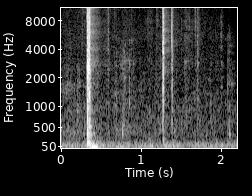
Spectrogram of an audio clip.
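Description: Clamshell post-hole digger jabbed into the soil to dig a post hole: one sharp strike about a third of a second in, and a lighter one about a second later.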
